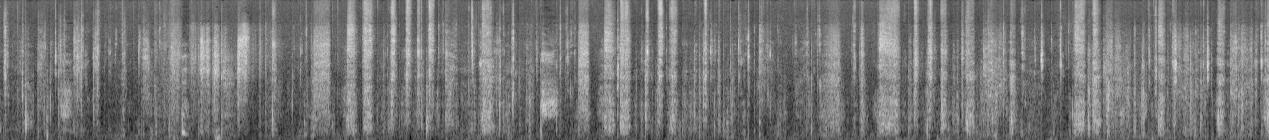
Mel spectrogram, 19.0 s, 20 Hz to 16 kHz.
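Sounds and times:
slurping and chewing noodles: 0.0 - 19.0.

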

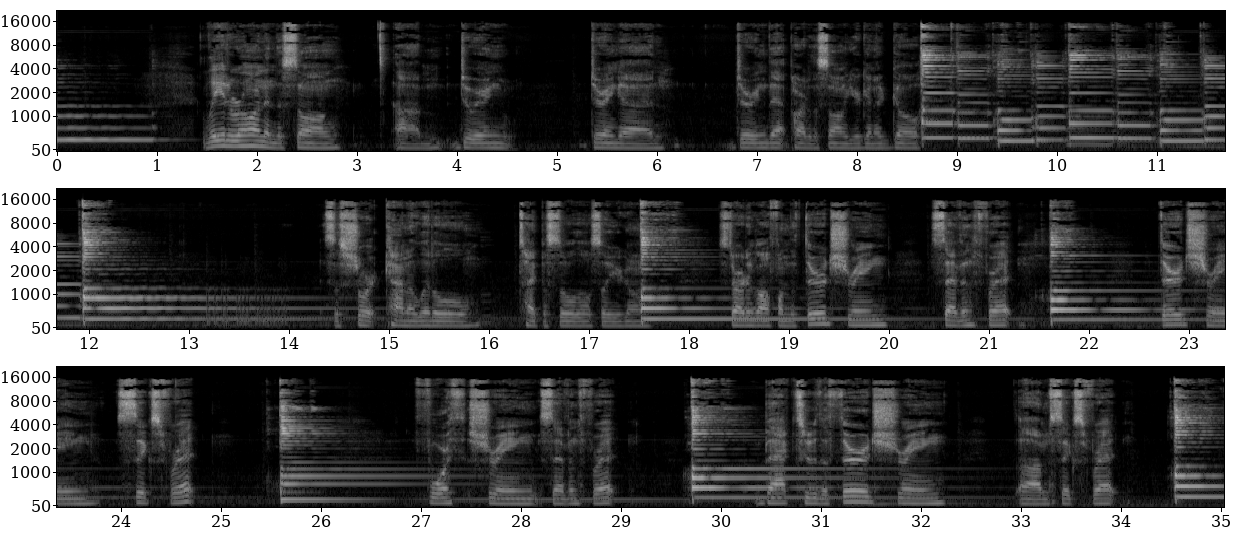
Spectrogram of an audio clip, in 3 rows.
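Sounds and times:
electric guitar solo notes: 0.0 - 1.3, 8.6 - 33.9, 34.5 - 35.0.

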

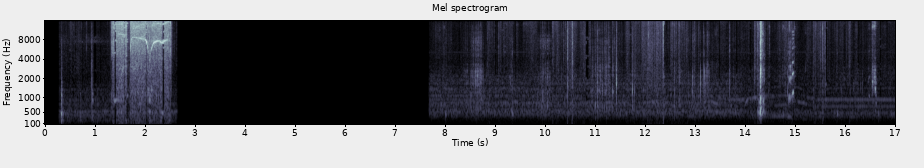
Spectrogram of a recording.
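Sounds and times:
faint steady hum: 7.7 - 17.0.

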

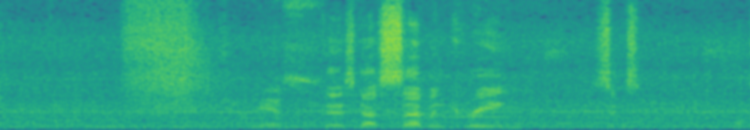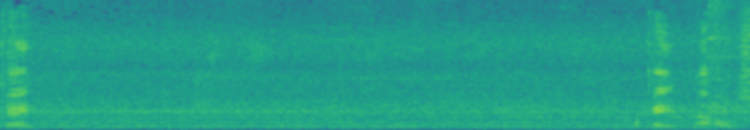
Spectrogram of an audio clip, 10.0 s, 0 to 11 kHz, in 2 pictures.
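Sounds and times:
mechanical droning hum: 0.0 - 10.0.

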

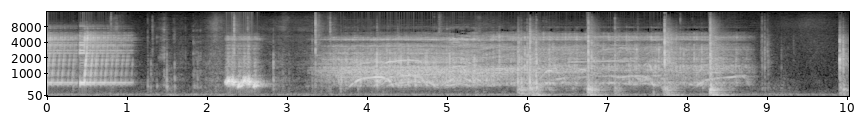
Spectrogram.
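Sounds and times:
plastic knocks: 5.9 - 8.6.

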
